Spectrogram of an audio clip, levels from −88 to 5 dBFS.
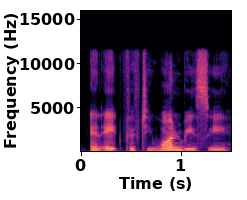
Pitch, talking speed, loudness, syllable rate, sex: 185 Hz, 240 wpm, -20 LUFS, 6.0 syllables/s, female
